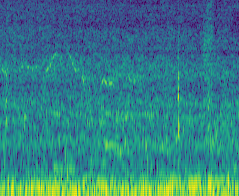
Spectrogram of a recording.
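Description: Outdoor background noise: a steady low rumble, with a faint high chirp about half a second in and a light click near the end.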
